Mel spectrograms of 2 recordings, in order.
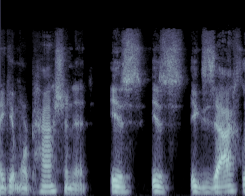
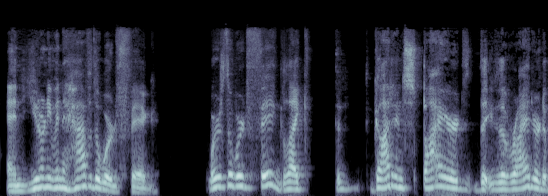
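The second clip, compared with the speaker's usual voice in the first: incredulous; 8 semitones higher than usual. Real, not acted. Pastor objecting to a missing word, incredulous and raised. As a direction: hit it with outraged disbelief.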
